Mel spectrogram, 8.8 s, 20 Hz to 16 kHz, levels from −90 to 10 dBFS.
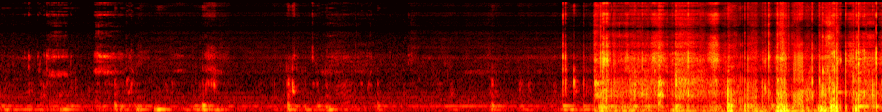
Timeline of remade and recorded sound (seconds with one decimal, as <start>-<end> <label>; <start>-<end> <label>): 0.0-1.4 recorded; 1.4-3.2 remade; 3.2-4.1 recorded; 4.1-6.0 remade; 6.0-7.0 recorded; 7.0-8.4 remade; 8.4-8.8 recorded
